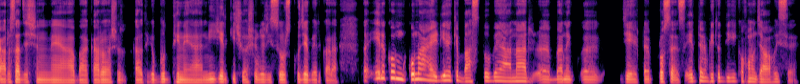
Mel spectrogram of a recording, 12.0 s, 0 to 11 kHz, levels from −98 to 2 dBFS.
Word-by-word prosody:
কারো 100 0 0
সাজেশন 100 0 +2 0.2
নেয়া 95 -1 0 0.2
বা 90 - -1
কারো 95 +1 +2
আসর 95 -1 -6 0.2
কারো 95 +1 0
থেকে 100 -1 -3
বুদ্ধি 105 0 -1
নেয়া 95 0 -2
বা 95 - -4
নিজের 105 0 +2
কিছু 110 - -4
আসলে 100 0 -3
resource 95 -1 +3
খুঁজে 100 -1 +2
বের 95 - -5
করা। - - -4 0.4
তো - - -3 0.2
এরকম 245 0 +5 0.2
কোন 205 - +10 0.2
আইডিয়া 170 +3 +3
কি 170 - 0
বাস্তবে 145 +4 +1 0.2
আনার 135 0 +1 0.2
আ - - -2 0.2
বানেক 105 -1 -1
অ্যা 100 0 -2 0.5
যে 110 - +1
একটা 100 +1 -5 0.2
process 110 -5 +4 0.2
এটার 140 +3 0
ভিতর 135 +1 -2
দিকে 135 0 -4
কখনো 125 0 -2
যাওয়া 100 -1 +1
হইছে? 110 -1 +1
105 Hz, 185 wpm, -25 LUFS, 95-135 Hz, 0.5 s, কোন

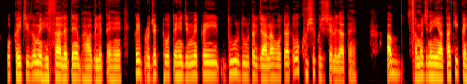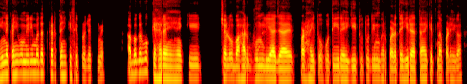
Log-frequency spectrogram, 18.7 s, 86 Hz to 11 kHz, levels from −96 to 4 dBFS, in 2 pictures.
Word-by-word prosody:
वो 140 - -3
कई 135 +1 +3
चीज़ों 145 +2 -2
में 150 -1 +4
हिस्सा 130 +2 +5
लेते 125 0 +2
हैं, 130 -1 +4
भाग 120 +1 -2
लेते 120 0 -1
हैं। 120 0 0 0.3
कई 165 0 +2
प्रोजेक्ट 150 +2 -3
होते 145 0 0
हैं 145 -1 +1
जिनमें 140 +2 0
कई 150 0 +2 0.2
दूर-दूर 155 -3 -2
तक 140 -1 0
जाना 125 +1 +4
होता 130 +2 -1
है, 140 - +4
तो - - -7
वो 190 - +1
खुशी-खुशी 150 -5 -6
चले 110 -2 -3
जाते 105 -11 -1
हैं। 65 - -12 0.6
अब 155 -1 +3 0.3
समझ 140 +1 0
नहीं 140 -1 +3
आता 130 +3 +5
कि 165 - -3
कहीं 135 +2 +2
न 155 - +5
कहीं 150 +2 +1
वो 160 - -1
मेरी 160 0 +1
मदद 160 0 +1
करते 150 -1 0
हैं, 145 0 -3
किसी 145 0 -4
प्रोजेक्ट 120 -1 -8
में। - - -5 0.5
अब 155 - +2
अगर 170 +2 +1
वो - - -5
कह 125 -1 +2
रहे 125 -1 +5
हैं 115 0 0
कि 125 -1 -4 0.4
चलो 125 -1 +1
बाहर 120 0 +2
घूम 120 +1 -4
लिया 120 -1 +6
जाए, 110 0 +5 0.2
पढ़ाई 115 -2 +2
तो - - -6
होती 120 +1 -6
ही 120 - -1
रहेगी, 115 0 0
तू 115 - -13
तो 125 - -8
दिन 120 0 -4
भर 120 0 -7
पढ़ते 110 +1 +1
ही 120 - 0
रहता 115 0 +2
है, 120 - +1
कितना 120 0 -4
पढ़ेगा? 115 +2 -5
125 Hz, 225 wpm, -29 LUFS, 120-145 Hz, 0.6 s, लिया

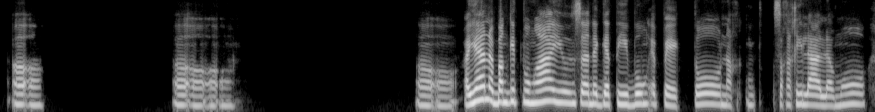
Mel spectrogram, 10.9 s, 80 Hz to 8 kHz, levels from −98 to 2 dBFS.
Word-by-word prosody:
Oo. 220 -3 -3 1.6
Oo, 215 -2 -4 0.2
oo. 200 -1 -12 2.3
Oo 200 -2 -7
ayan 290 +10 +6
nabanggit 275 -2 +4
mo 260 - +3
nga 285 +2 +6
yun 260 -3 0
sa 245 -1 +2
negatibong 230 0 0
epekto 225 +1 -3
na 210 - -5 0.6
sa - - -7
kakilala 215 -2 -1
mo. 230 +4 -5
230 Hz, 90 wpm, -19 LUFS, 215-245 Hz, 2.3 s, ayan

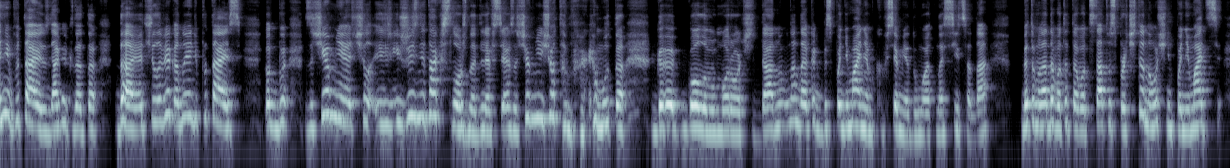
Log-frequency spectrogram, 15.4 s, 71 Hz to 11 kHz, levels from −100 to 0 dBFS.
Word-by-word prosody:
я - - +3
не 355 0 +1
пытаюсь, 245 -7 +3
да, 225 0 +4
когда-то, 225 -4 -3
д 220 - -28 0.2
да, 235 0 +7
я- 225 +1 -1
человек, 280 +5 -1
но 270 - -3
я 335 - 0
не 300 - -6
пытаюсь 255 -6 +1 0.3
как 240 -1 +2
бы, 265 +2 -3 0.2
зачем 235 +11 -1
мне, 285 -7 0
чело 260 +1 -3
и 255 +1 -5
жи - - -4
жизнь 330 0 +1
и - - -3
так 340 0 +1
сложно 230 -7 0
для 200 -1 -1
всех, 200 +2 -2
зачем 260 +10 -3
мне 315 0 0
ещё 320 +2 0
там 240 -8 -5
про 205 -1 -7
кому-то 245 -4 0 0.3
г 235 +2 +6
голову 220 -2 +5
морочить, 195 -2 -4
да. 215 +3 +2
Ну 245 +1 -6
надо 270 -4 0
как 225 -6 -7
бы 235 - -7
с 235 - -3
пониманием 235 -2 +1
ко 205 - -24
всем, 220 +1 0
я 180 - -4
думаю, 185 0 -5
относиться, 190 +3 -5
да. 195 +2 -4 0.4
Поэтому, 240 +1 +2
надо 245 +2 +5
вот 230 +1 -1
это 235 -3 -2
вот 210 0 -3
статус 245 +2 +2
"прочитано", 215 +1 -2
очень 240 -1 -3
понимать, 240 +3 -1
235 Hz, 220 wpm, -24 LUFS, 215-260 Hz, 0.4 s, да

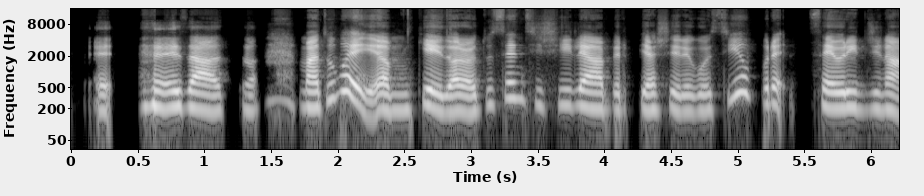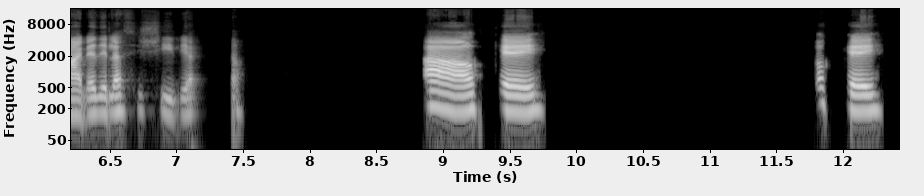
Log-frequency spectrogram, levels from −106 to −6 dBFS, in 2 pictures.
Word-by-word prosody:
E 180 -1 -5 0.2
esatto. 200 -4 +1 0.3
Ma 210 -1 +6
tu 300 - -9
vuoi 430 +4 +5
ehm, 185 0 +2
chiedo, 190 -4 +4
allora 175 -2 +3
tu 235 - -18
sei 315 +7 -3
in 305 - -14
Sicilia 230 -3 0
per 190 -1 -10
piacere 185 -1 -4
così 185 - -8
oppure 290 -11 -4 0.2
sei 210 -3 +1
originaria 195 -5 -1
della 170 +1 -7
Sicilia? 175 - -19 1.7
Ah, 195 -5 +3 0.2
okay. 180 -2 0 2.1
Okay. 185 -6 -2
195 Hz, 110 wpm, -22 LUFS, 180-220 Hz, 2.1 s, Ma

